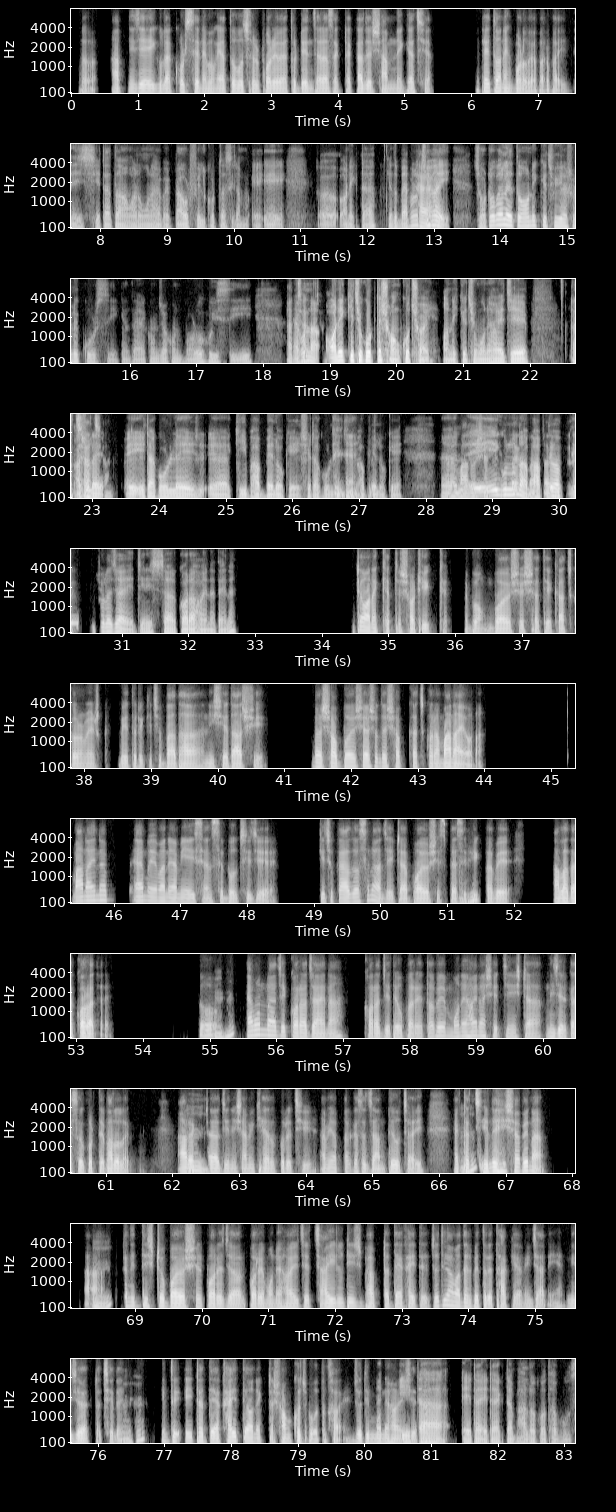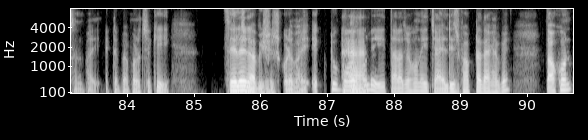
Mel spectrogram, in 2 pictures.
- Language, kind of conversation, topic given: Bengali, unstructured, তোমার সবচেয়ে প্রিয় শৈশবের স্মৃতি কী?
- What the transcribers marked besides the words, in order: other background noise; laughing while speaking: "হ্যাঁ"; unintelligible speech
